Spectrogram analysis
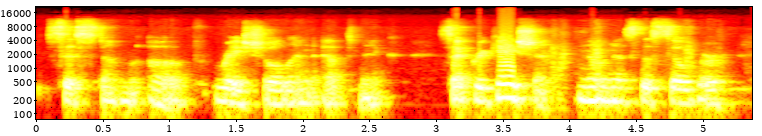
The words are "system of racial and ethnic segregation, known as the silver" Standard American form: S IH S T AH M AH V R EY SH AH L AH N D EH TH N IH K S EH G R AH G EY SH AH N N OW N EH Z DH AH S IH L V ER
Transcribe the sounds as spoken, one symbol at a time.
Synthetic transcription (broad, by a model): S IH S T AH M AH V R EY SH L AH N EH TH N IH K S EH G R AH G EY SH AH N N OW N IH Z DH AH S IH L V ER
